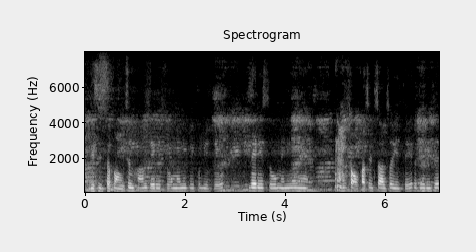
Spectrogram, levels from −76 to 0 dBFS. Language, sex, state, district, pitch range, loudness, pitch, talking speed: English, female, Punjab, Kapurthala, 170-185 Hz, -20 LUFS, 175 Hz, 205 wpm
